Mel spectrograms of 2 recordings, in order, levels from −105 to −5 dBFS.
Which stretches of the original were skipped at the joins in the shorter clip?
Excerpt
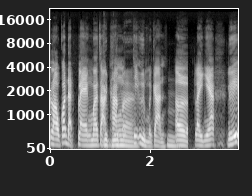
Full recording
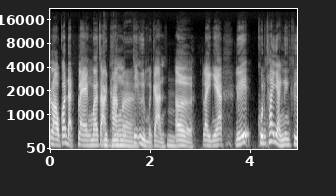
0:02.7-0:02.9

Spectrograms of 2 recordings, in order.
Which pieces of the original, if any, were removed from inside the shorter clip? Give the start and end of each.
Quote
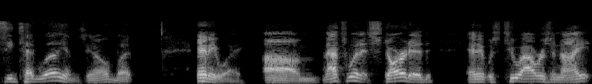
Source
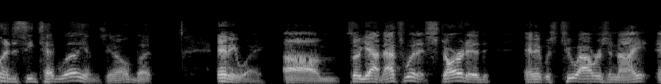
0:03.4-0:03.8

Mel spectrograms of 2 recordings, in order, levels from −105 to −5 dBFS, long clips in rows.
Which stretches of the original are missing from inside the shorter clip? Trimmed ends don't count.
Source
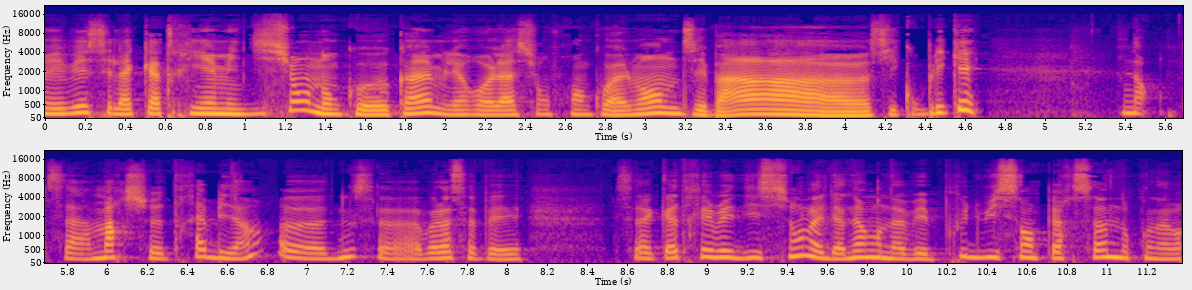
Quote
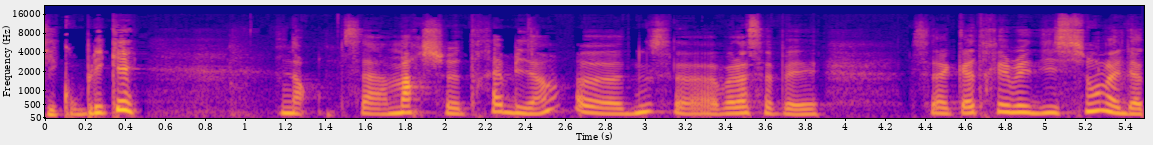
none

